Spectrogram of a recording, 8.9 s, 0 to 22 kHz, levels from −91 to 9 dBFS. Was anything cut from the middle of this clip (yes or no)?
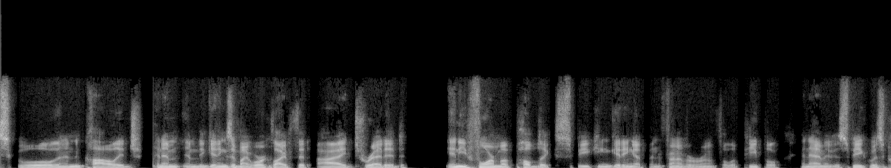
no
